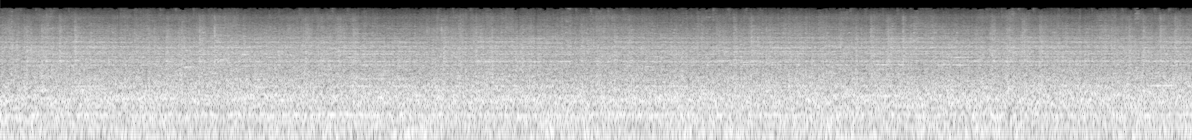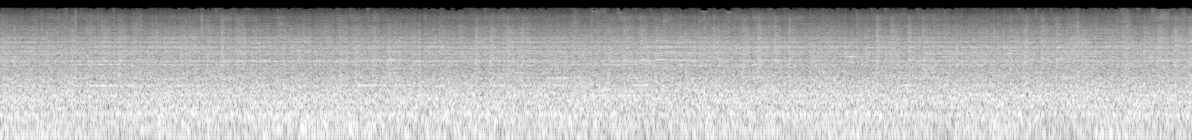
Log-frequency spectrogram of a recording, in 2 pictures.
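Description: Loaded-or-empty coal gondola cars of a BNSF coal train rolling past at close range: a steady rumble of steel wheels on rail with rapid clicking, and a faint high ringing underneath.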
